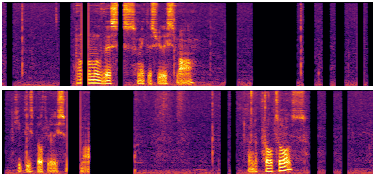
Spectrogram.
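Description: A man speaks calmly and closely into a microphone, in short phrases.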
